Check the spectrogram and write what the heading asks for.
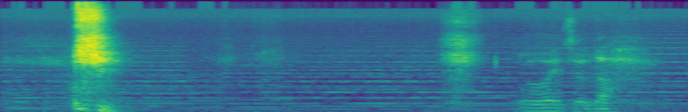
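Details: Sneezing: one sharp, high sneeze, then a softer one and brief voice sounds, over a quiet musical tone; repeated sneezing.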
